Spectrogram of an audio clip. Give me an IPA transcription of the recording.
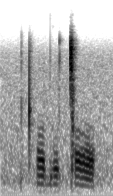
tʰɔd̪o ǀɔ

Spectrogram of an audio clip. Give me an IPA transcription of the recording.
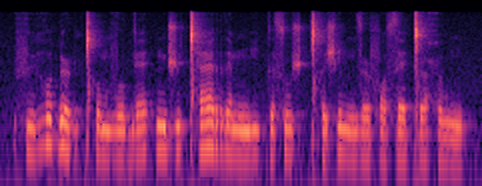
fʉɦo ɗə˞ɡ ǀʰomvoɡɛ | nd͡ʒʉǀʰærɛm ŋikəs uʃ ǀʰəʃɾim nzə˞fɔsɛǀə˞ ħuŋ

